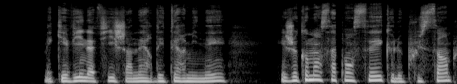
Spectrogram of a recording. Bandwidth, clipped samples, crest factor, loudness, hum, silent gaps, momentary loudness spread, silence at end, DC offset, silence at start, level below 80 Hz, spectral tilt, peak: 19 kHz; under 0.1%; 16 dB; -21 LUFS; none; none; 8 LU; 0 s; under 0.1%; 0.45 s; -62 dBFS; -5.5 dB/octave; -6 dBFS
